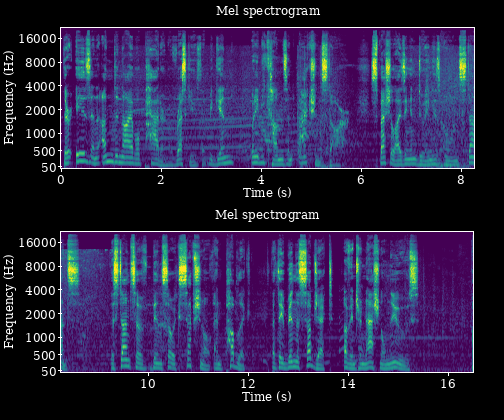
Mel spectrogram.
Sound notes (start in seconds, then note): none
